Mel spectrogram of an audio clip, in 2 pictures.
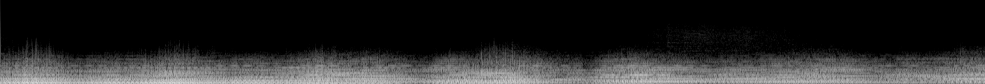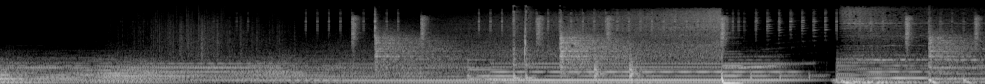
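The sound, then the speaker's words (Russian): Sonified light pulsations of delta Scuti stars, hundreds of light-years away: scientists model the overtones of the stars' light pulsation and turn them into sound. Dense, layered humming tones swell and fade in slow waves, then turn brighter and noisier before cutting off abruptly near the end. No voices. “так ученые моделируют обертона световой пульсации, превращая их в звуковую.”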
